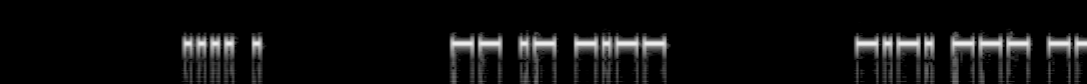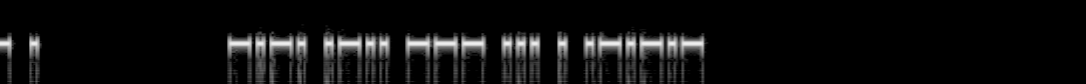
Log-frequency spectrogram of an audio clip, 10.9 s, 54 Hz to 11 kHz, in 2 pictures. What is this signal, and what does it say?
Morse code, heard as a keyed tone, about 36 wpm, 700 Hz. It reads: HE MAY COME CLOSE.
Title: 4x Word-Spacing - Sentences from Top 300 Words - 35wpm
